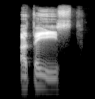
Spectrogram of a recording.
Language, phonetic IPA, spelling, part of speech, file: Russian, [ɐtɨˈist], атеист, noun, Ru-атеи́ст.ogg
- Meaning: atheist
